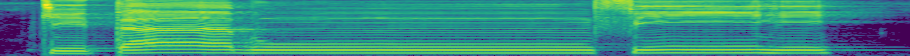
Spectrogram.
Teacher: Tanwin un bertemu dengan fi, maka huruf tanwin ya kita dengungkan dan kita samarkan.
